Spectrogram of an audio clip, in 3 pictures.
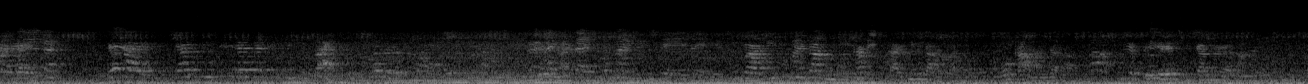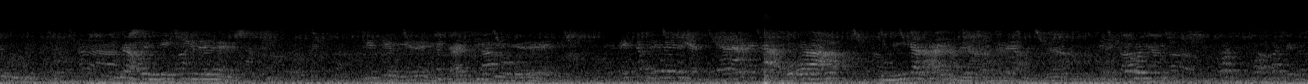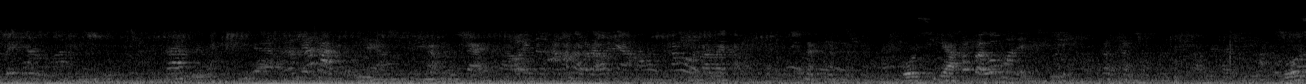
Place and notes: XinLu Park, Taipei City - in the Park
in the Park, Birds singing, Group of woman chatting
Sony PCM D50+ Soundman OKM II
Zhongshan District, Taipei City, Taiwan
